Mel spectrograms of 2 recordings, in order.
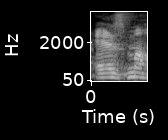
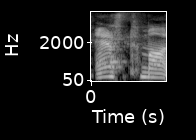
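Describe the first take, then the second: First: The word is said with a z sound. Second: The word is said with an s-th sound. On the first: The speaker calls it right. "উচ্চারণটা অ্যাজমা হবে" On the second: The speaker calls it wrong. "বানানটা English অ্যাস্থমা আছে"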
